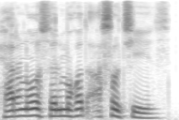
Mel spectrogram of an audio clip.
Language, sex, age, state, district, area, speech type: Kashmiri, male, 30-45, Jammu and Kashmir, Bandipora, rural, spontaneous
